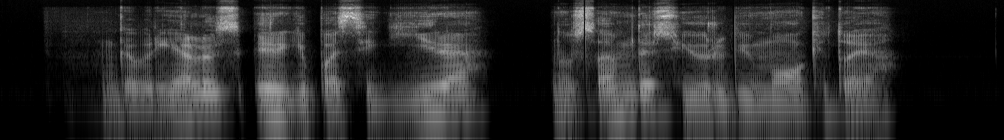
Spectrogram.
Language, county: Lithuanian, Šiauliai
